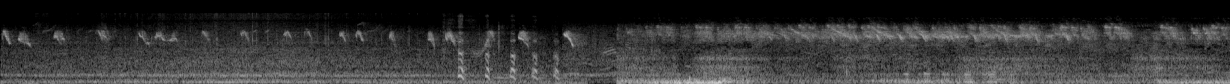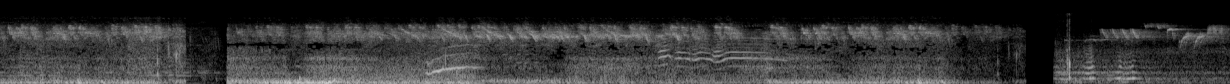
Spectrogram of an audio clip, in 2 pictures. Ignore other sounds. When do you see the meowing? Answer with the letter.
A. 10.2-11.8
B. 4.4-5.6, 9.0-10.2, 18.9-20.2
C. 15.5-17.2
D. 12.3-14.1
C.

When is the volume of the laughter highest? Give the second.
5 s.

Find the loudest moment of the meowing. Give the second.
17 s.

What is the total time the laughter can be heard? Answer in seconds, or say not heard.
4 s.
